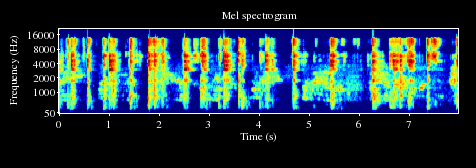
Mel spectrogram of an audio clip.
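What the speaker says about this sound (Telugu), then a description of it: "ఇప్పుడు ఇందులోనే కాజు వేసుకోవాలి." Cashews tossed into a pan of hot oil for a homemade dry fruits laddu, giving a busy run of close metallic clinks and scraping from utensils against the pan, with brief pauses between bursts.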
